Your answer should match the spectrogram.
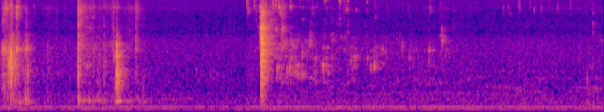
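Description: Water poured from a plastic bottle into a drinking glass, faint, with a few clicks and knocks in the first second or so and a sharp click a little before the middle.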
